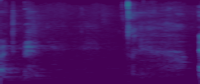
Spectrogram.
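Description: A pause in a man's speech: a word trails off, then faint room tone, then a breath drawn in during the second half before he speaks again.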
